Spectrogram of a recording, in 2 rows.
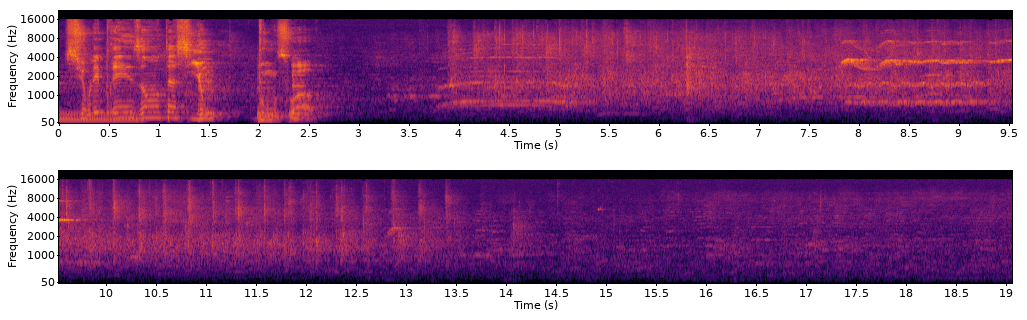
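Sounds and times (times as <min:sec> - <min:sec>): audience applauding and cheering: 0:03.6 - 0:13.7.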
